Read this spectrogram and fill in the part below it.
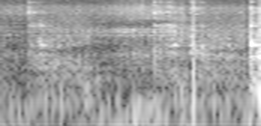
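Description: A spoon stirs small fish frying in oil with mustard paste in a pan, giving faint sizzling under a few soft scrapes and taps of the utensil, heard up close.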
